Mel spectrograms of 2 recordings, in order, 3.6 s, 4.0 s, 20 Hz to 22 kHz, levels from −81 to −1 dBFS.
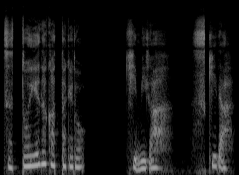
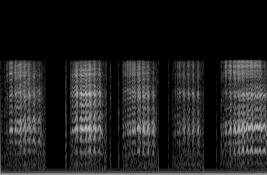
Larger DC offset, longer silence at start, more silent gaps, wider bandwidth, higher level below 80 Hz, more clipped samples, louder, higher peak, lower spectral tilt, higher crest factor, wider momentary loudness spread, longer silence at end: second, under 0.1% vs 3%; about the same, 0.05 s vs 0.1 s; neither; first, 19.5 kHz vs 5.4 kHz; about the same, -64 dBFS vs -66 dBFS; neither; second, -35 LUFS vs -28 LUFS; second, -18 dBFS vs -8 dBFS; first, -3.5 dB/octave vs 0 dB/octave; about the same, 18 dB vs 22 dB; second, 9 LU vs 21 LU; about the same, 0.1 s vs 0 s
